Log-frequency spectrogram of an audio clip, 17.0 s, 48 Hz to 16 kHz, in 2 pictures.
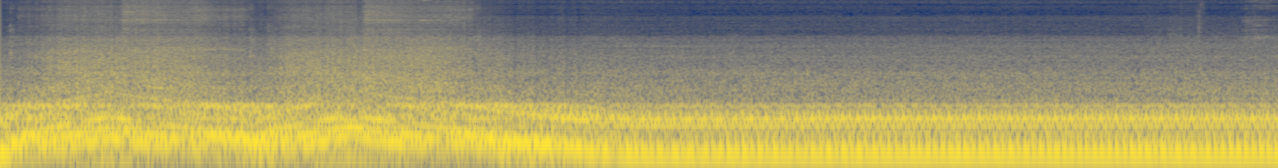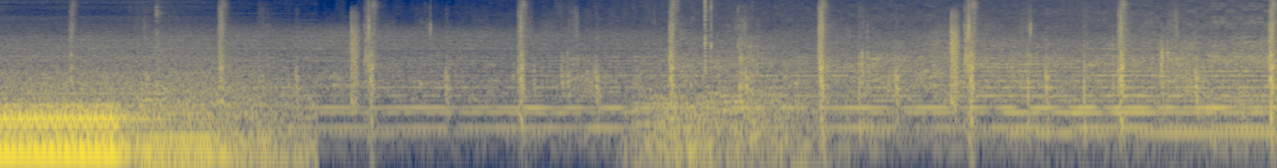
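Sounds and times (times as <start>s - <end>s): diesel engine idling: 0.0s - 10.6s.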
